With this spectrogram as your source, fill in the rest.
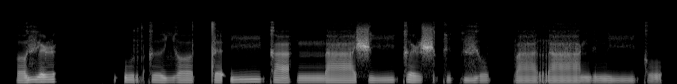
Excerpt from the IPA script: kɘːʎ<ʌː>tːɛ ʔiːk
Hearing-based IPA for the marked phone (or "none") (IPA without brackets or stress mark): ʌː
